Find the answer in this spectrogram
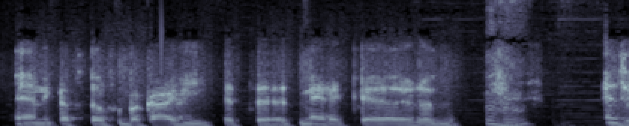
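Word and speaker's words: Bacardí: Nee, want het is dus een Cubaans merk. En er staat inderdaad een accentje op de i als je goed kijkt. En dan spreek je dat dus uit als Bacardi.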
